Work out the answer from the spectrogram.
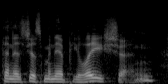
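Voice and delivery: ordinary talk, nothing marked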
